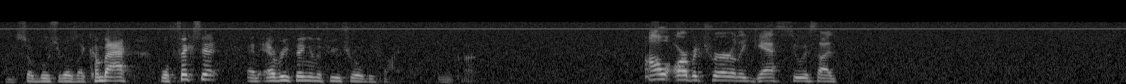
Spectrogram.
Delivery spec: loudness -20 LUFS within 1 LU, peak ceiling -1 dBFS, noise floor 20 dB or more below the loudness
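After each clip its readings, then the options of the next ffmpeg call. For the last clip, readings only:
steady tone 5300 Hz; tone level -41 dBFS; noise floor -43 dBFS; noise floor target -52 dBFS; loudness -31.5 LUFS; peak -11.0 dBFS; loudness target -20.0 LUFS
-> -af "bandreject=f=5.3k:w=30"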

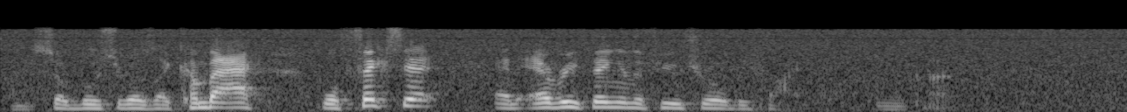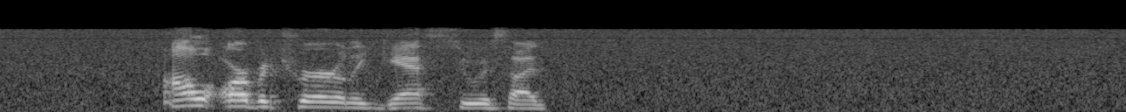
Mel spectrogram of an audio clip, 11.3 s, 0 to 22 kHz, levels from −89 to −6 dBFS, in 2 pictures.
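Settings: steady tone none; noise floor -49 dBFS; noise floor target -50 dBFS
-> -af "afftdn=nr=6:nf=-49"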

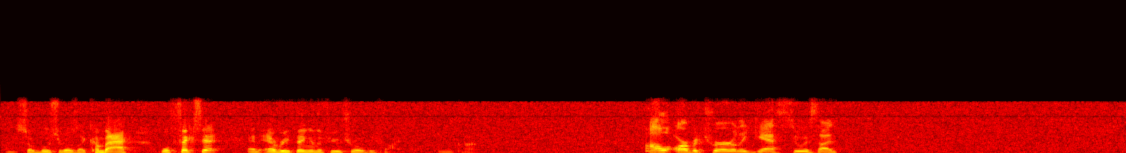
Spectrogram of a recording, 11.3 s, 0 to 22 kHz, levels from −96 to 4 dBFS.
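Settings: noise floor -52 dBFS; loudness -29.5 LUFS; peak -11.0 dBFS; loudness target -20.0 LUFS
-> -af "volume=9.5dB"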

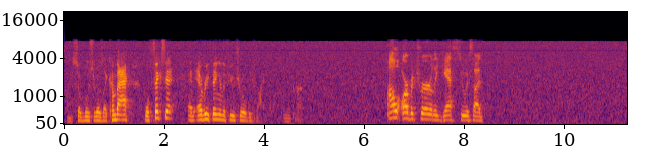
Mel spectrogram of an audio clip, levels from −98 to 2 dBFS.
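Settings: loudness -20.0 LUFS; peak -1.5 dBFS; noise floor -43 dBFS

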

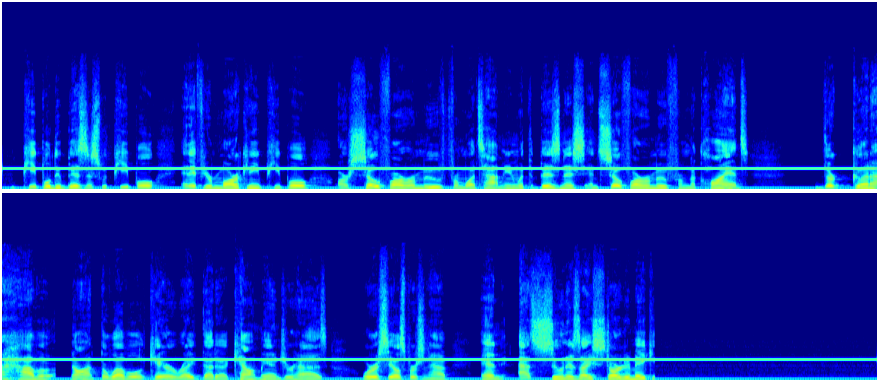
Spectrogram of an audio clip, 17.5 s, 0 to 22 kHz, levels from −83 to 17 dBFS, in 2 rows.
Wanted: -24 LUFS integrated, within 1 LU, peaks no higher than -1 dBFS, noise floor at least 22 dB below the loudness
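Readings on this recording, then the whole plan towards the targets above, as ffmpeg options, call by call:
hum 60 Hz; harmonics up to 300 Hz; hum level -48 dBFS; steady tone 2500 Hz; tone level -34 dBFS; loudness -28.0 LUFS; peak -12.5 dBFS; loudness target -24.0 LUFS
-> -af "bandreject=f=60:t=h:w=4,bandreject=f=120:t=h:w=4,bandreject=f=180:t=h:w=4,bandreject=f=240:t=h:w=4,bandreject=f=300:t=h:w=4"
-af "bandreject=f=2.5k:w=30"
-af "volume=4dB"

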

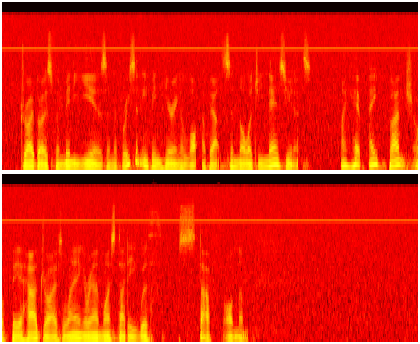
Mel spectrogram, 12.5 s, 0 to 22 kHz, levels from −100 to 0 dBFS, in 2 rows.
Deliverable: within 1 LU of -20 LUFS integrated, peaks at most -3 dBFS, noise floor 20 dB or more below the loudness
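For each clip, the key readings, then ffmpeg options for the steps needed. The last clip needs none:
steady tone 7000 Hz; tone level -42 dBFS; noise floor -43 dBFS; noise floor target -51 dBFS; loudness -30.5 LUFS; peak -14.5 dBFS; loudness target -20.0 LUFS
-> -af "bandreject=f=7k:w=30"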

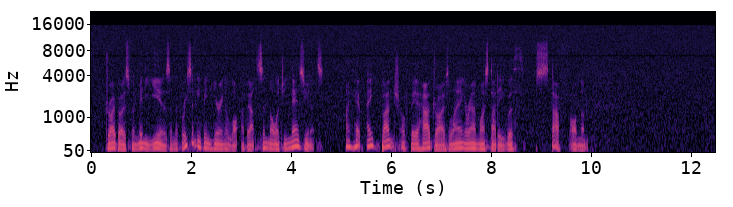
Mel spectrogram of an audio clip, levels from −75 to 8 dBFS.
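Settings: steady tone none; noise floor -47 dBFS; noise floor target -50 dBFS
-> -af "afftdn=nr=6:nf=-47"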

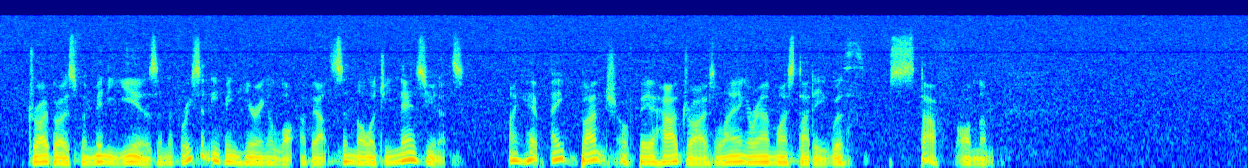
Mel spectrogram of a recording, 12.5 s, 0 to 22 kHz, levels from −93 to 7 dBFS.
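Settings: noise floor -52 dBFS; loudness -30.0 LUFS; peak -15.0 dBFS; loudness target -20.0 LUFS
-> -af "volume=10dB"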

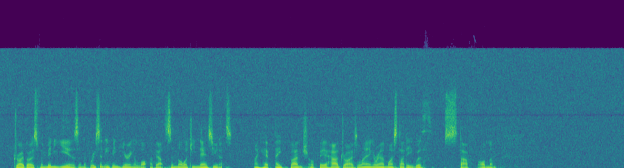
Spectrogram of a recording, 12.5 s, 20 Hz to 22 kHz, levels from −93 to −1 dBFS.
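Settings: loudness -20.0 LUFS; peak -5.0 dBFS; noise floor -42 dBFS

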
